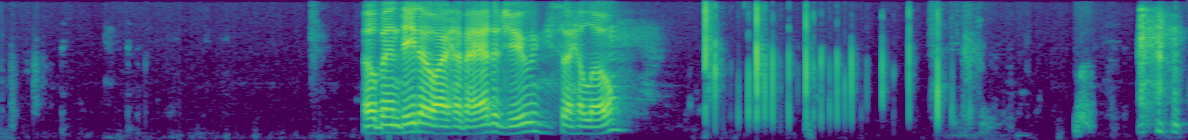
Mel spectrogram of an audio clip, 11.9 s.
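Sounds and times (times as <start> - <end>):
speech: 3.6 - 6.3
hand claps: 7.0 - 9.6
thumps: 7.0 - 9.9.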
